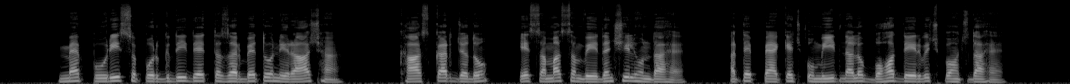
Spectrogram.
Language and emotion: Punjabi, sad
